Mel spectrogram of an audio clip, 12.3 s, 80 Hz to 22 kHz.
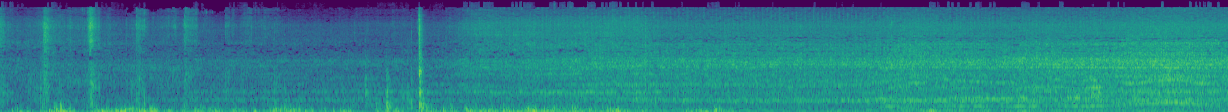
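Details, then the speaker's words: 2006 Hyundai Coupe 2.0 (gen 3.5): engine starts, then a rising bearing-like whirr builds over the running note, peaking around 1500–1600 rpm; caused by an overtight cambelt straining the pulleys, fixed by a cambelt specialist. "it's got a weird whirring noise that I haven't quite figured out what it is yet it's a bearing noise of some kind"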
